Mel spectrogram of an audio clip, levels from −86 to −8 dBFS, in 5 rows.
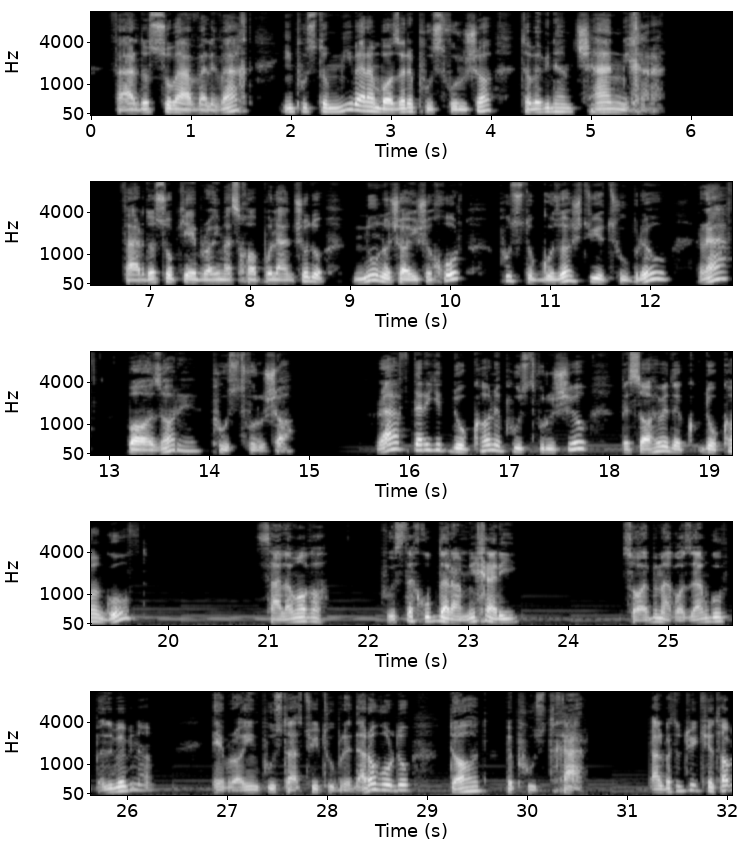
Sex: male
